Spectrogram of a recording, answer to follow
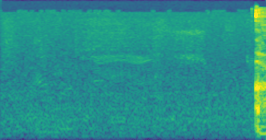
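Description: Quiet room tone with no distinct sound, ended by a woman starting to speak at the very end.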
